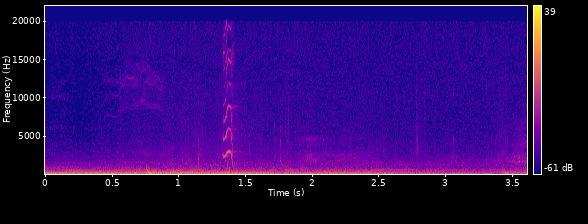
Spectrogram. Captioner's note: haughty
